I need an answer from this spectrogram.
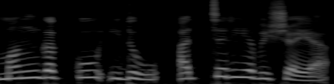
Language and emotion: Kannada, neutral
